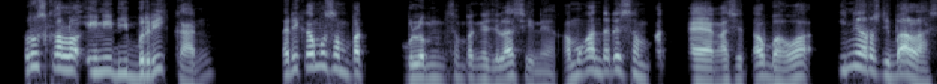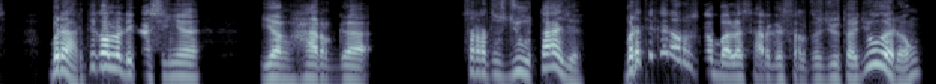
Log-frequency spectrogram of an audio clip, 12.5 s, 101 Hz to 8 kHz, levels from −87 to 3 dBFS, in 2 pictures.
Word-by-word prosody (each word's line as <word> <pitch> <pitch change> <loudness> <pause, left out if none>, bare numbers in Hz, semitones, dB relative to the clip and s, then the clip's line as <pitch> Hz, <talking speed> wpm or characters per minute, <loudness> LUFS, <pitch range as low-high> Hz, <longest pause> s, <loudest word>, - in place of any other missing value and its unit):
Terus 255 0 -1
kalau 225 -3 +4
ini 195 -1 -3
diberikan, 180 +5 -3 0.5
tadi 225 - -3
kamu 245 +2 +3
sempet, 220 -7 -1 0.2
belum 140 -1 -3
sempet 150 0 -11
ngejelasin 115 -6 -4
ya. - - -17
Kamu - - -6
kan 215 - +2
tadi 205 +2 -3
sempet 165 -9 -9
kayak 120 -2 +3
ngasih 125 +2 -6
tahu 145 - -1
bahwa 155 - -1 0.2
ini 240 +3 -2
harus 215 -8 -2
dibalas. - - +2 0.2
Berarti 255 - +5
kalau 255 -2 +9
dikasihnya 155 -5 -1 0.4
yang 145 -1 +4
harga 135 -1 +1 0.6
Rp100.000.000 190 +5 +2
aja, - - -3 0.2
berarti 460 - +2
kan - - 0
harus 300 - -3
ngebalas 150 -6 +2
harga 140 -1 -4
Rp100.000.000 140 +2 -6
juga 275 +3 +5
dong? - - -5
170 Hz, 180 wpm, -25 LUFS, 140-220 Hz, 0.6 s, kalau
